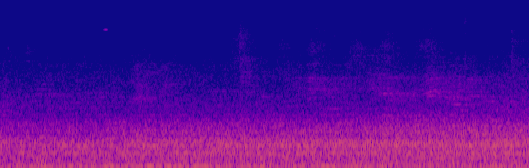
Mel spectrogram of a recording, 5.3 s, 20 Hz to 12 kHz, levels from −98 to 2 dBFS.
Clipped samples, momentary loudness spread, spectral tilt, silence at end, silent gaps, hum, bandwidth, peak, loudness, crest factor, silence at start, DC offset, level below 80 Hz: under 0.1%; 3 LU; -9.5 dB/octave; 0 s; none; none; 7.6 kHz; -36 dBFS; -50 LUFS; 12 dB; 0 s; under 0.1%; -54 dBFS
